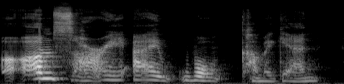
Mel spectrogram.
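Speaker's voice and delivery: choked-up, strangled voice, spoken very slowly. Narrator reads Reeve answering Janie's mother, in a strangled voice. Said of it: "In a strangled voice he said".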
